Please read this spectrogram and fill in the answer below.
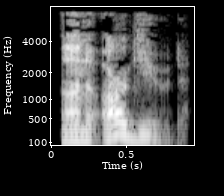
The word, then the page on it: unargued: British English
